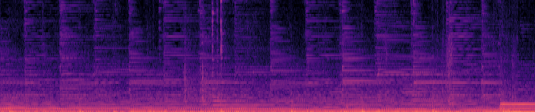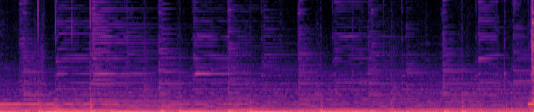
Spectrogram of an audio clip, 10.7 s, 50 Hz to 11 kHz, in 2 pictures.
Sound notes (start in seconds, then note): 5.4 woodpecker tapping tree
